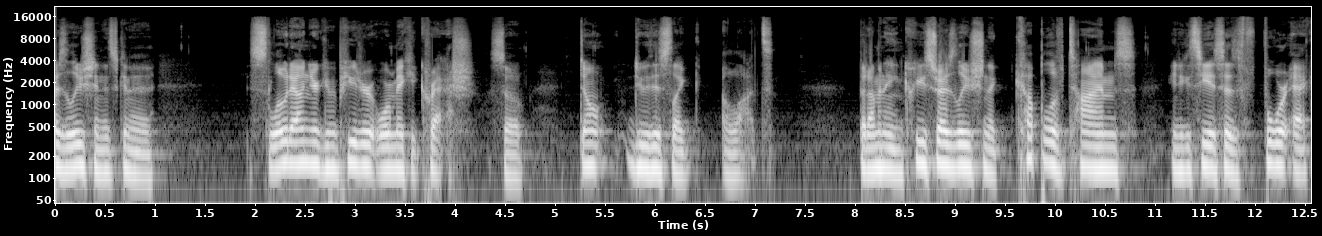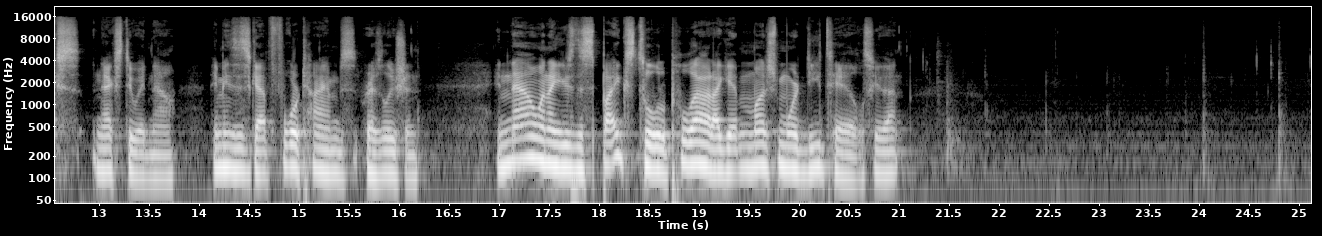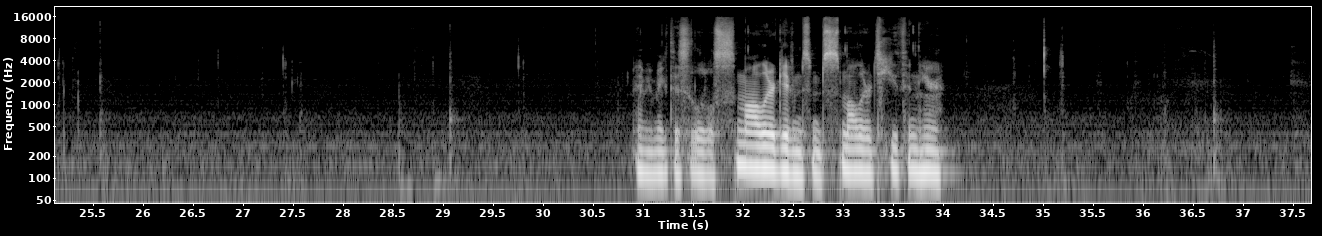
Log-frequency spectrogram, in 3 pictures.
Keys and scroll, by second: 35.6 ctrl+shift+z.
